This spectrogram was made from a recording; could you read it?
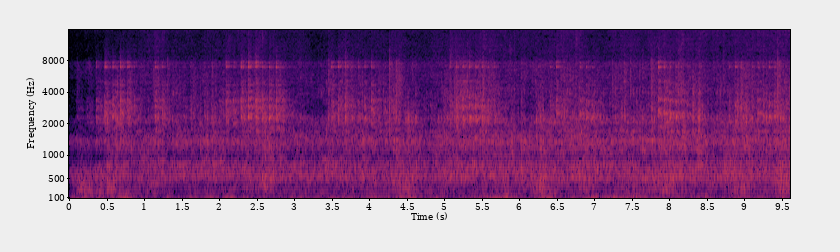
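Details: Wahoo KICKR CORE trainer with Zwift Ride, strapped to a rocker plate, during slow pedalling: faint dry clicks about once a second with each revolution. The issue seems to be a known one, and the unit was replaced with a KICKR CORE 2.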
